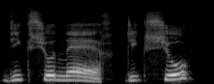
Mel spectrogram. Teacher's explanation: É um O um pouquinho mais aberto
